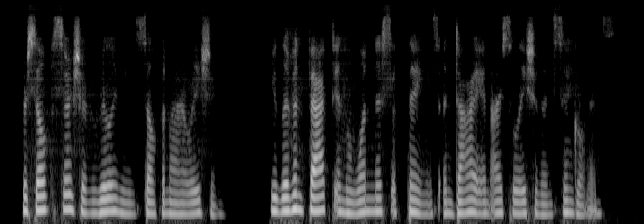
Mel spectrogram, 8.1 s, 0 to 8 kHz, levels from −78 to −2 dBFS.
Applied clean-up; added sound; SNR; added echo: neural mask model DeepFilterNet 3.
